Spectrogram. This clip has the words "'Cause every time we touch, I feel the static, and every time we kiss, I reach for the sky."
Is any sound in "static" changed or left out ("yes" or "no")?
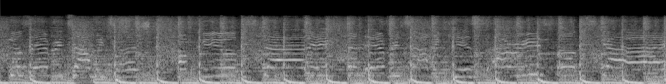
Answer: yes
